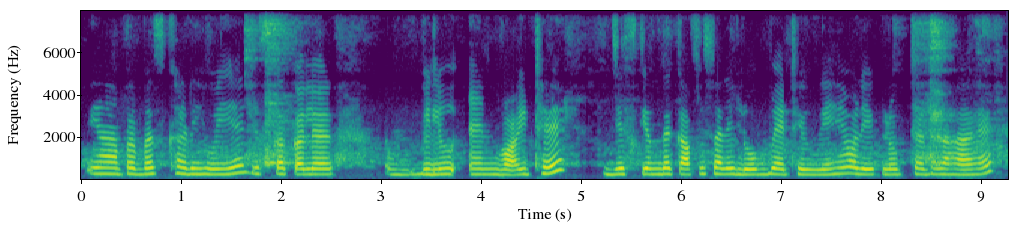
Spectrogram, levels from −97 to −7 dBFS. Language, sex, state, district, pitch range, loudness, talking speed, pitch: Hindi, female, Chhattisgarh, Jashpur, 250-275 Hz, -17 LUFS, 170 wpm, 260 Hz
